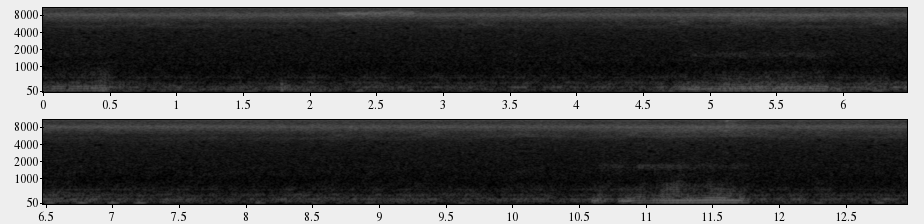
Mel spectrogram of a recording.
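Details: A sleeping male Dachshund-Pit Bull mix snores quietly, with deep rumbling breaths swelling roughly every six seconds.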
